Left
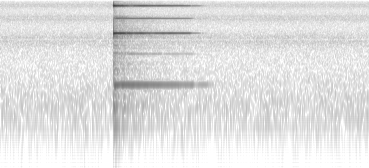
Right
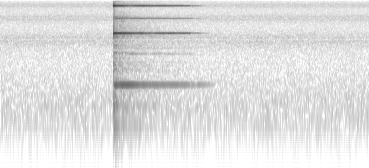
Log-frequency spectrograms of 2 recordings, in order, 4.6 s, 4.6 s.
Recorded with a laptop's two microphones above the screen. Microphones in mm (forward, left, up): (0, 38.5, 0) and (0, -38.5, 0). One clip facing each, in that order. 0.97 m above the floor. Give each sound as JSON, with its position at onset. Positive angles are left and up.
{"t": 1.4, "sound": "a bell", "side_deg": 0, "distance_m": 6.5}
